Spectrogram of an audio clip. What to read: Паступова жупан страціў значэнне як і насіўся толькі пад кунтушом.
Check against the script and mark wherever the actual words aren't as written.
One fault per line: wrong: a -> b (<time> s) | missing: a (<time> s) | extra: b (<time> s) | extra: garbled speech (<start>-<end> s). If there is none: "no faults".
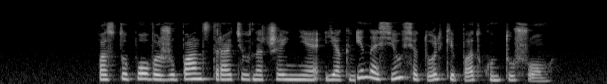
no faults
